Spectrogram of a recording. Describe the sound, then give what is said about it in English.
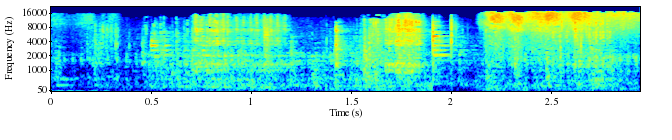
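A foot-powered platen letterpress, about 100 years old, 360 kilograms and without a motor, prints designs onto paper, giving a steady rasping, rubbing mechanical noise with a few sharper scraping accents throughout. “The company uses a 360-kilogram Platen letterpress machine to make its creative designs.”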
